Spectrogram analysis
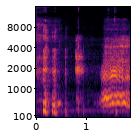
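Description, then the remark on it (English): A loud sheep bleat holds for about half a second with a wavering, nasal tone, following a few short bursts of giggling or vocal sounds. “It was a sheep orgasm.”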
